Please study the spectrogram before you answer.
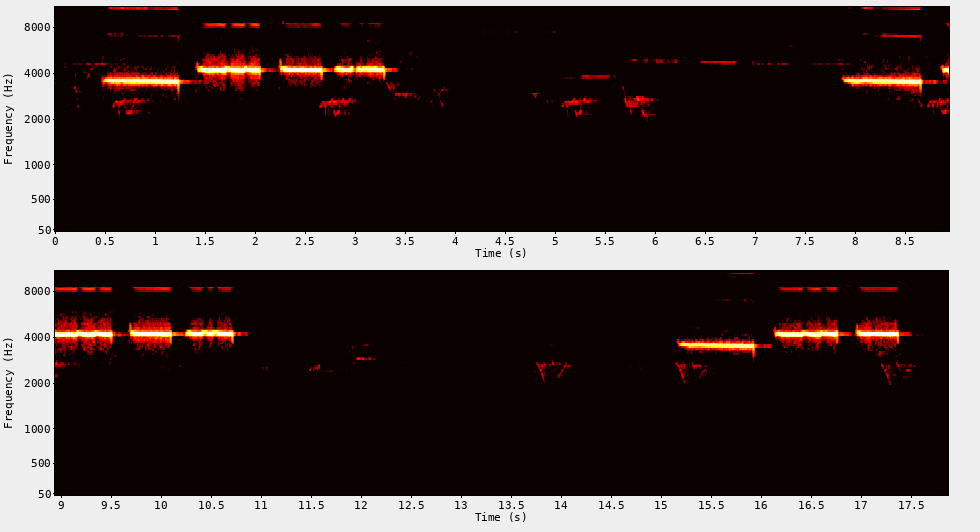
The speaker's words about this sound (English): Anyway, here is the song of the white throated sparrow.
